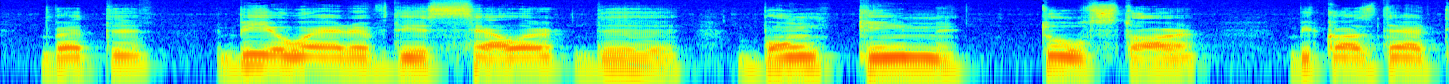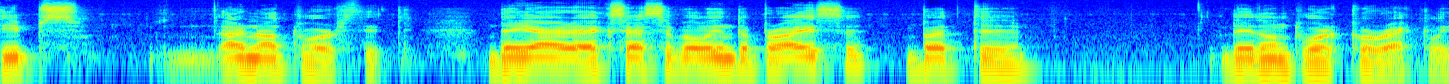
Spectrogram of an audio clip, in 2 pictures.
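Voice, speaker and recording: Slowly and with long, frequent pauses, a man with a non-native accent speaks at a medium pitch with fairly even intonation. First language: not English. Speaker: hobbyist tech reviewer. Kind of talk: product test demonstration. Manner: halting, many fillers and repetitions.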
